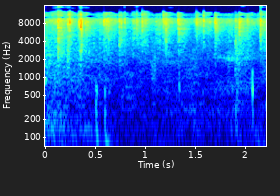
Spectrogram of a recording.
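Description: A dog's claws tapping a few times on a tiled floor as it moves about.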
